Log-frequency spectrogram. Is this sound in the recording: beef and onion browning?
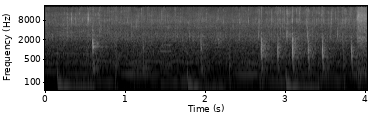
yes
